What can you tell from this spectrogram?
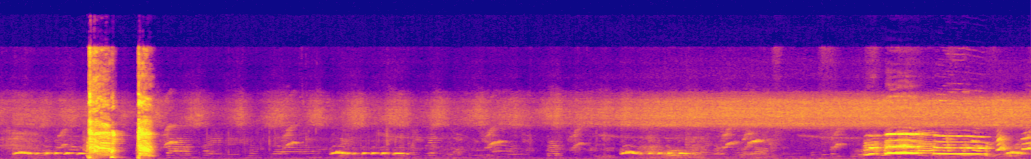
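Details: Kitten angry at a coughing sound: two loud human coughs early on, then short, wavering, mid-pitched mewing cries with harmonics come in bursts every few seconds, ending in a louder, drawn-out complaint.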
